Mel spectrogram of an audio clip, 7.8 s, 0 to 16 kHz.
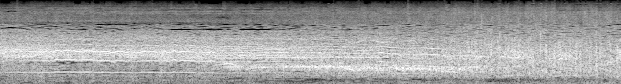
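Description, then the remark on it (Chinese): A single voice imitates roaring football fans at the 2002 Korea-Japan World Cup match between China and Brazil, as a live-atmosphere sound effect: one long, loud, unbroken shout held for about eight seconds, blending into a steady wash of applause and crowd noise. “就是那个观众球迷连嚷带喊那劲头。”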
